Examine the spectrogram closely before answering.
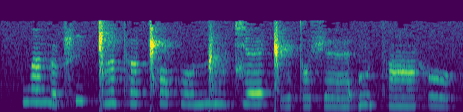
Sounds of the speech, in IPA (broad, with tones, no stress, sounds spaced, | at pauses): w ã˦ n ɐ˩ ʈ͡ʂʰ i˥˨ ɡ͡ǁ ã˥˨ tʰ ɐ˦ ǁʰ ɔ˦ p o˦ ŋ͡ǁ u˥˨ t͡ɕ ɛː˦ ɡ͡ǁ ø˩ d ɔ˩ ʃ ɛː˩ ʔ ũ˥˨ tʰ ãː˦ x o˥˨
